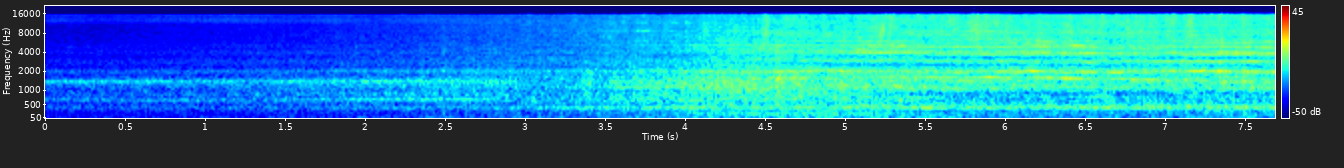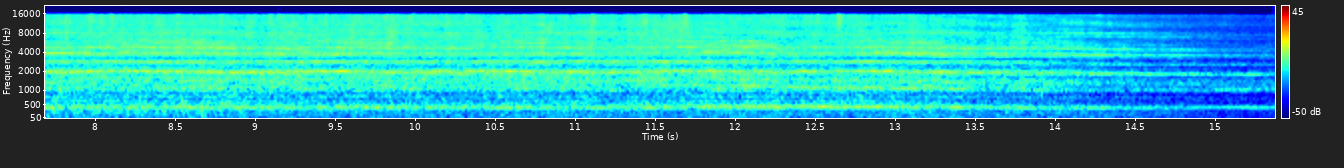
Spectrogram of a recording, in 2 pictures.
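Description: Amtrak Northeast Regional passenger train passing at speed: it rises out of the distance over the first four seconds, stays loud for about nine seconds with several steady whining tones over the wheel noise, then fades as it recedes.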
